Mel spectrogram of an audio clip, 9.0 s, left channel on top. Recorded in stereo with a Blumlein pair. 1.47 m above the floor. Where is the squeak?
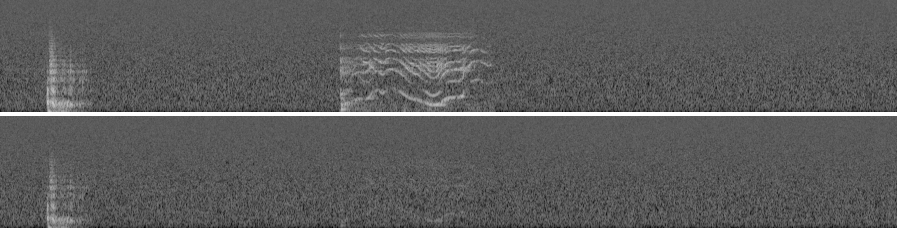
50° left.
